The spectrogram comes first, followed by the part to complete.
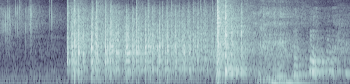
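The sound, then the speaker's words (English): Dice drop with a sudden clatter during a tabletop role-playing game and keep rattling and rolling away across a hard surface for a couple of seconds, ending up behind cords, with one sharper knock partway through, loud. “you did it again. It, it just loves the dice, man. It's like a void. It's in there somewhere.”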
